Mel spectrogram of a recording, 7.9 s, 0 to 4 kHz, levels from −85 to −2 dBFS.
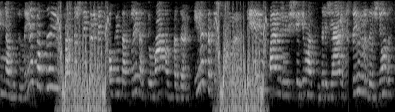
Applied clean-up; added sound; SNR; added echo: none; Scratching (performance technique); 0 dB; none.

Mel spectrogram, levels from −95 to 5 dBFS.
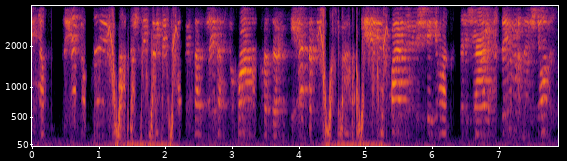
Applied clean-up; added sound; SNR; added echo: neural diffusion model UNIVERSE++.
